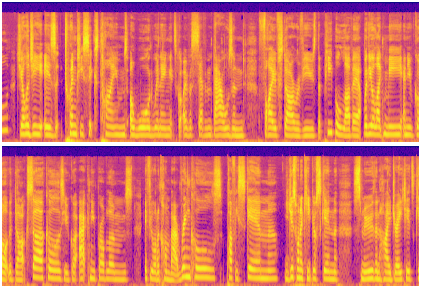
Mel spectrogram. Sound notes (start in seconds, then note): none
